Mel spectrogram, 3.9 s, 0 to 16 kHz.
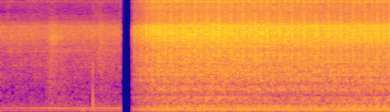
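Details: Kia Pride CD5 that would not start despite new spark plugs, high-tension cables and a strong battery, after cleaning the rusted distributor cap: engine catches on the first crank and settles into an even, steady idle with no misses or knocks.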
